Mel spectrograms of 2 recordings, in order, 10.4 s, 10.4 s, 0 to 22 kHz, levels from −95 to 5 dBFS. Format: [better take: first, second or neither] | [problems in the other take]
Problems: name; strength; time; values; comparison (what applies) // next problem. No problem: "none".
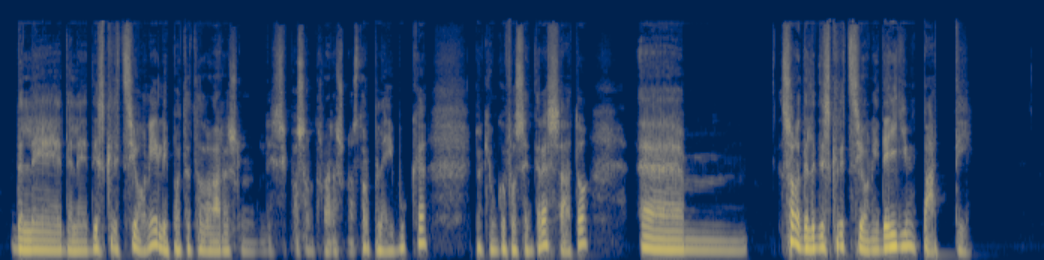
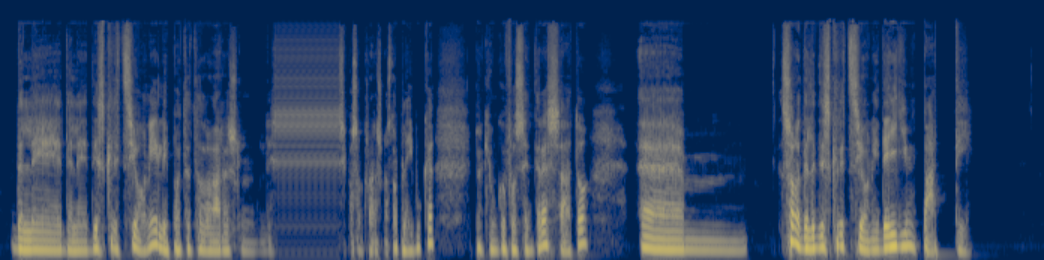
first | audio freezing; at 3 s for 0.5 s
